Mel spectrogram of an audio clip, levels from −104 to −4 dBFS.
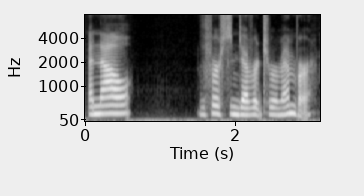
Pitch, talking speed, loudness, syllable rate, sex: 210 Hz, 135 wpm, -16 LUFS, 5.0 syllables/s, female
